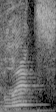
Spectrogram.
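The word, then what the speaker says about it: Blitzø: I'm Blitz, the O is silent.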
